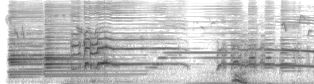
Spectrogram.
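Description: A rooster crowing: a long cock-a-doodle-doo that steps up in pitch and then holds, lasting about three and a half seconds. A second, quieter pitched call with a falling low note follows about a second later.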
